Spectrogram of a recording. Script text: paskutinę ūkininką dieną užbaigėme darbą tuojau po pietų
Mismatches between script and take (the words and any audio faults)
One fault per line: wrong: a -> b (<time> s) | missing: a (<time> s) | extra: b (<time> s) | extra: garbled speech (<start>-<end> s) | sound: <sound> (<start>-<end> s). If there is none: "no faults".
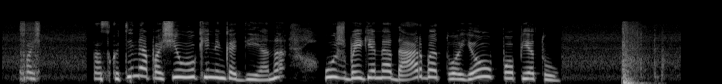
sound: laugh (0.2-0.4 s)
extra: pas šį (1.5 s)
sound: thud (6.2-6.7 s)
